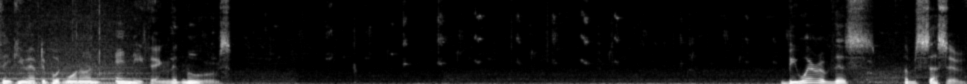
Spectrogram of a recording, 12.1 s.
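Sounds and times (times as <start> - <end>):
small birds chirping: 2.2 - 10.4.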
